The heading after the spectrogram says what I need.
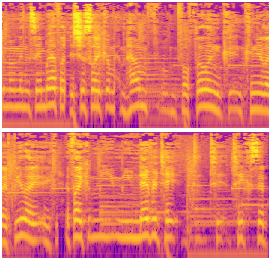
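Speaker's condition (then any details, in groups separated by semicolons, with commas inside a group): Stammer and stutter; near-fatal illness at 20, 3-day coma, 9 days ventilator, feeding tube, 4 hospitals in 6 weeks; ongoing speech issues, some improvement noted; speech impediment, described as barely able to speak; repeated sounds, prolonged sounds, blocks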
